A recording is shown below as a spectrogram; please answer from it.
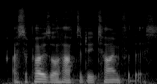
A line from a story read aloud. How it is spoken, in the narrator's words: he said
